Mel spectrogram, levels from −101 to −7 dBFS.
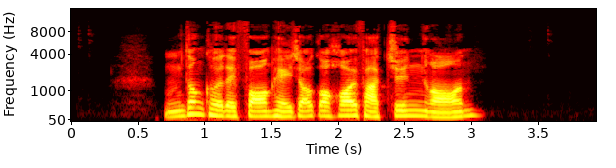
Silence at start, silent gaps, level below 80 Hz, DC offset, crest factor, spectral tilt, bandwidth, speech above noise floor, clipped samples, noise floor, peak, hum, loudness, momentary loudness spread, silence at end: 0.7 s; none; -68 dBFS; under 0.1%; 20 dB; -6.5 dB/octave; 11 kHz; 60 dB; under 0.1%; -86 dBFS; -8 dBFS; none; -26 LUFS; 8 LU; 0.9 s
